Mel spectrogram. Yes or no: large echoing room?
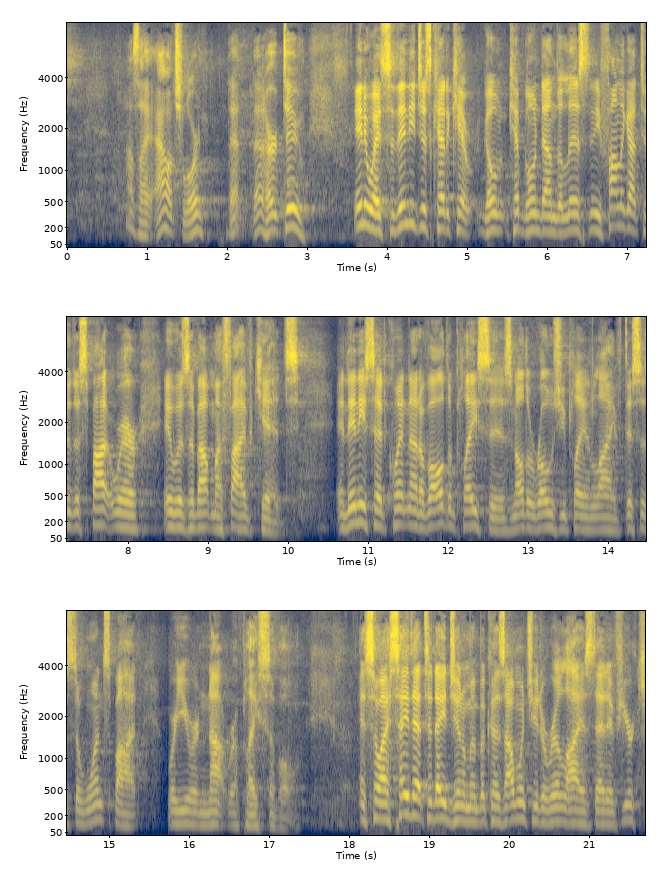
yes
